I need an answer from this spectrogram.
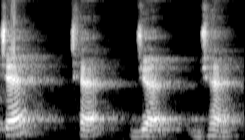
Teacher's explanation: जो च वर्ग है वो तालव्य है, यानी तालु को टच करते हुए जिह्वा बाहर आती है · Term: संघर्ष स्पर्शी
